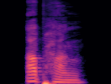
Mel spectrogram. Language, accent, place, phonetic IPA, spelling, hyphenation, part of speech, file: German, Germany, Berlin, [ˈapˌhaŋ], Abhang, Ab‧hang, noun, De-Abhang.ogg
- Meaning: 1. slope, incline 2. hillside, declivity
